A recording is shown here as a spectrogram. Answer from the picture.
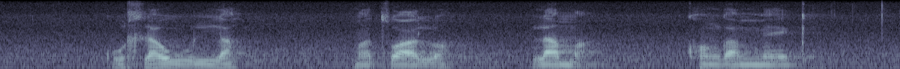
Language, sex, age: Tsonga, male, 19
